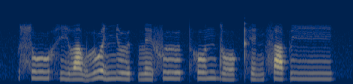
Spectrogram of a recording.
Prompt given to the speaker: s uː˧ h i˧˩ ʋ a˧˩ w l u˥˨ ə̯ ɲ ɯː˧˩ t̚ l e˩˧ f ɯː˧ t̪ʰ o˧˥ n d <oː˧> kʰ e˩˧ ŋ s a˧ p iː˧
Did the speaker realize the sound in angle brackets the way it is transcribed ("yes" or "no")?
no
